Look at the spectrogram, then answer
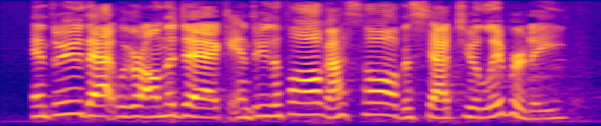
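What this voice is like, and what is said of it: Southern German accent. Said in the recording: “Is that a southern German accent? ... Yes.”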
